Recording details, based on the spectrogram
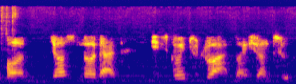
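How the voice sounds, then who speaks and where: A man's voice: fairly low pitch, moderate pace, bright, forceful tone. A man calling in to a radio show over a clipped phone line, earnest and hesitant with many fillers. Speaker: phone-in caller. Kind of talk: radio call-in opinion.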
